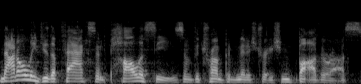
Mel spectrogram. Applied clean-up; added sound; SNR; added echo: neural separator model SepFormer DNS4.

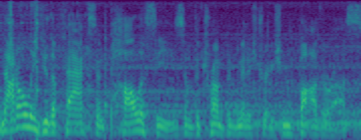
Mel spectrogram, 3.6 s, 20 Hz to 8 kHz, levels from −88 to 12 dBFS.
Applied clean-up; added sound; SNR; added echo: none; Drill; 12 dB; none.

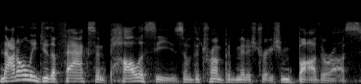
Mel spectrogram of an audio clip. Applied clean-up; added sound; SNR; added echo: none; none; none; none.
